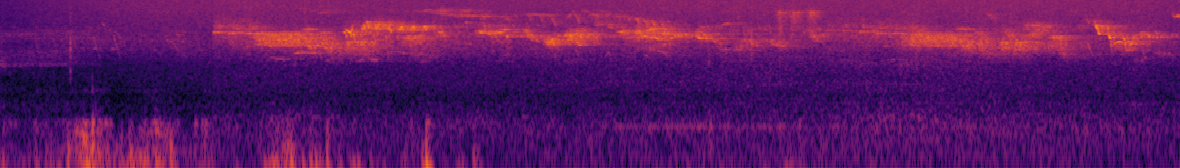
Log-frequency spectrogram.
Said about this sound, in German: Und nähern uns mal dem ersten Buchfink. Und wir werden uns mal von Fink zu Fink hangeln und gucken, was wir aus diesem Richtmikrofon rausholen können, technisch.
